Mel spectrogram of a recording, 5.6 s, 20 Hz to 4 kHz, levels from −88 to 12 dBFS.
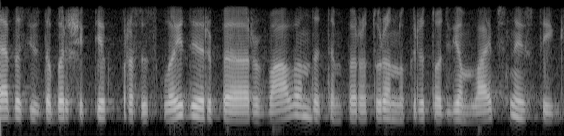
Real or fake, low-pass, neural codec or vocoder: real; 3.6 kHz; none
